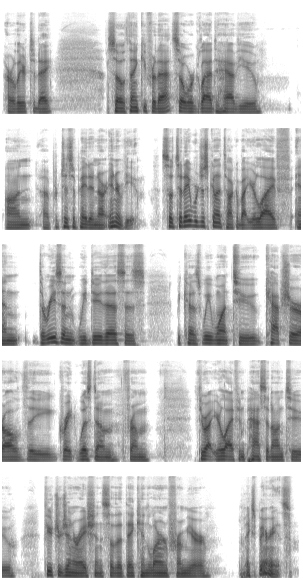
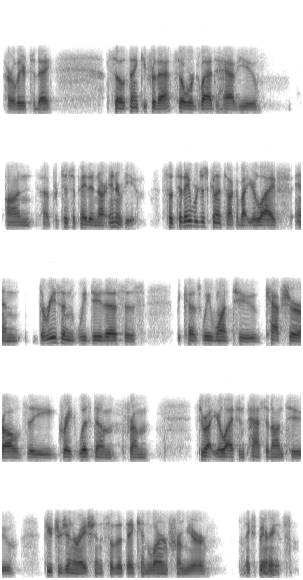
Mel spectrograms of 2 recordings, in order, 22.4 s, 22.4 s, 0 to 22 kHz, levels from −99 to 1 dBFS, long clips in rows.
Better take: first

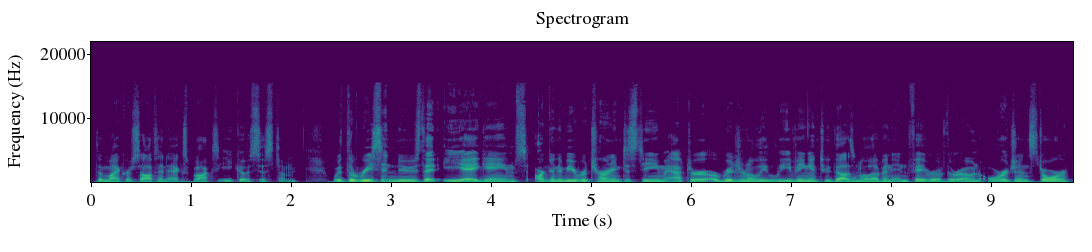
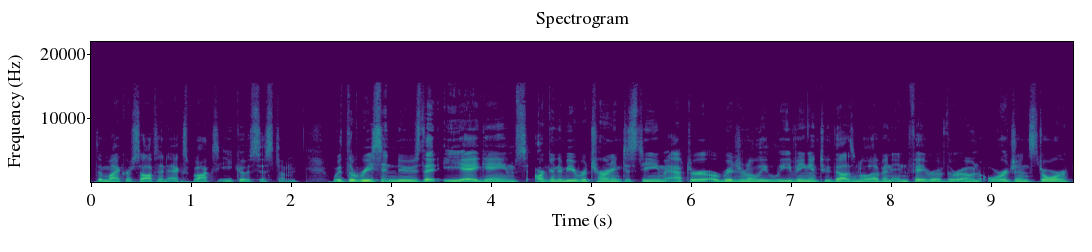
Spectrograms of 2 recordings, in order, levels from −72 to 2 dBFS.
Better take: neither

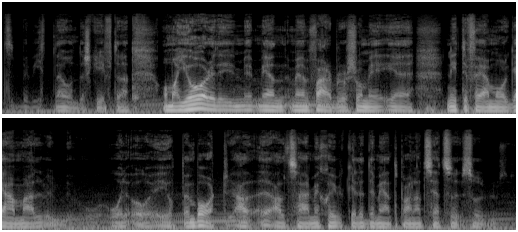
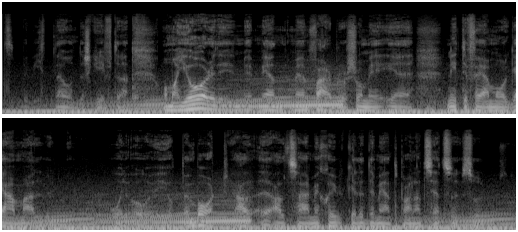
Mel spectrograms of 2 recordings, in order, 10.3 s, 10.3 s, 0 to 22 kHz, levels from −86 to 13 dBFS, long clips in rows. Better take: first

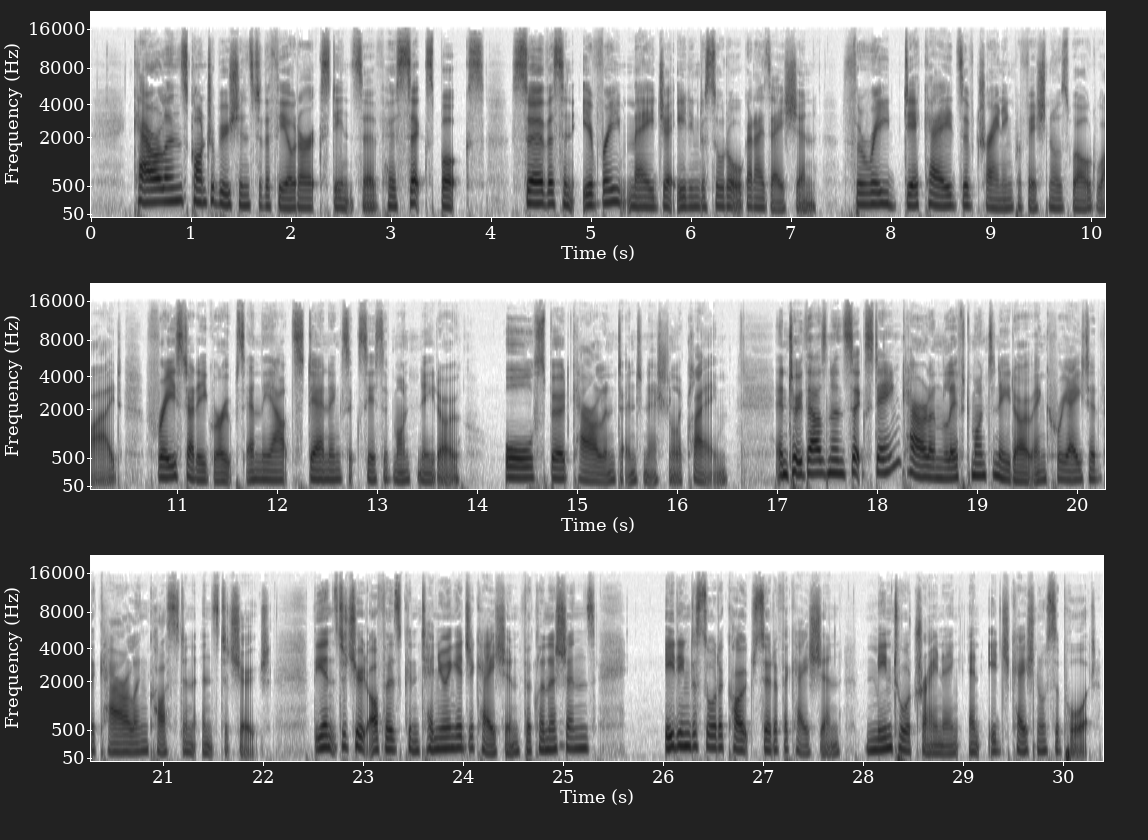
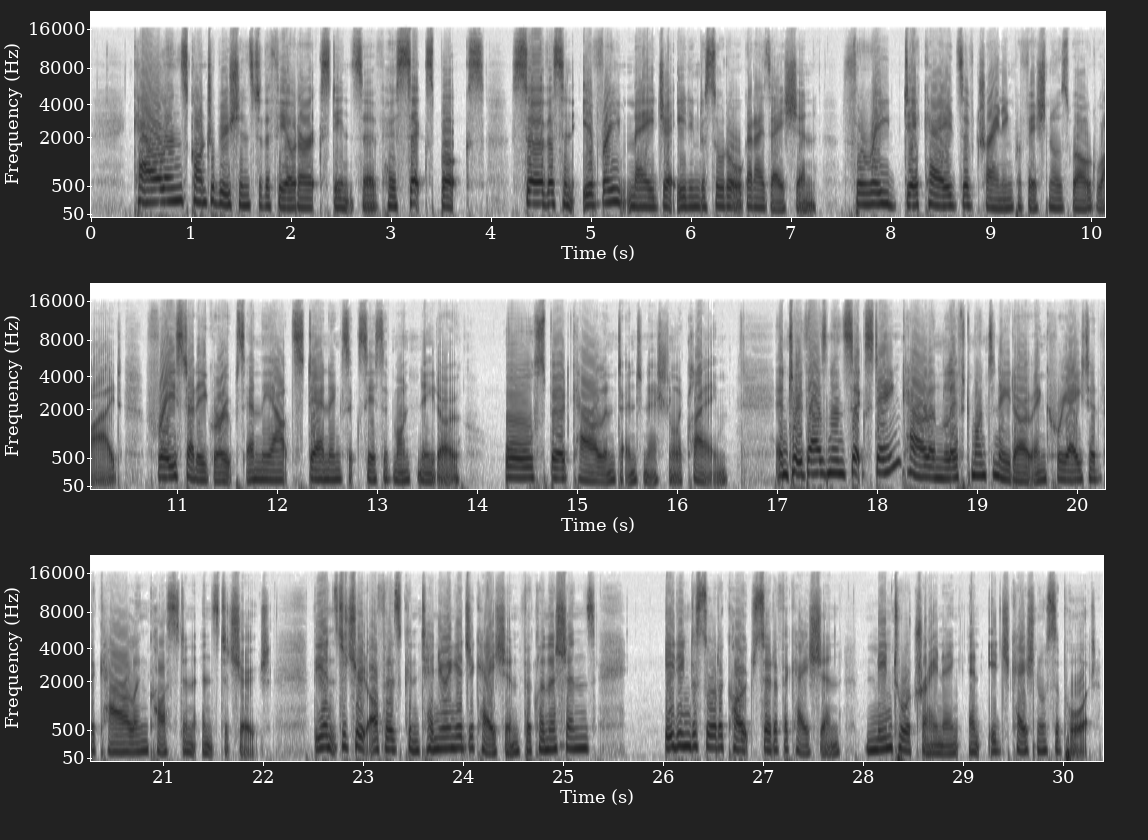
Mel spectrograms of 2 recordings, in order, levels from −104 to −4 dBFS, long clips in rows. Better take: first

